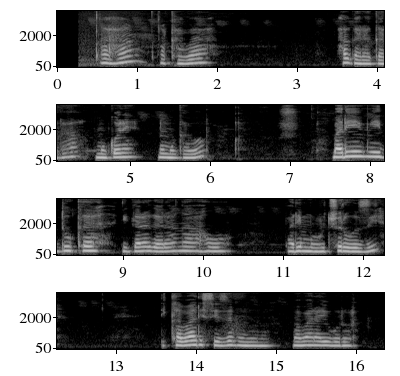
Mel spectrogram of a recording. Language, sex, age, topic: Kinyarwanda, female, 18-24, finance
